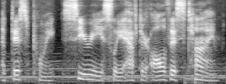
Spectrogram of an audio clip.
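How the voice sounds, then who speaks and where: A man streaming a dramatic first-person reading of a story, pausing and repeating phrases for suspense. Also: on the high side. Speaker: streamer reading a visual novel aloud. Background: music.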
